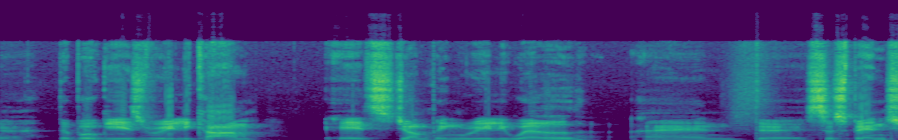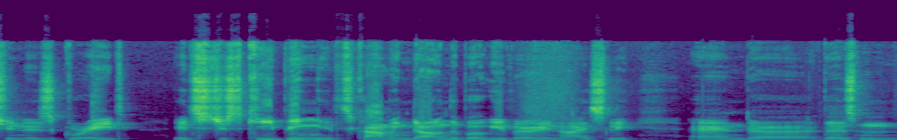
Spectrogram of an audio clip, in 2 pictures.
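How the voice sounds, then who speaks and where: A man's voice: on the low side, bright, forceful tone. A man giving a casual, unscripted hobby review commentary, with hesitant, rambling phrasing.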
